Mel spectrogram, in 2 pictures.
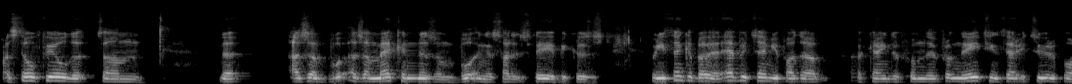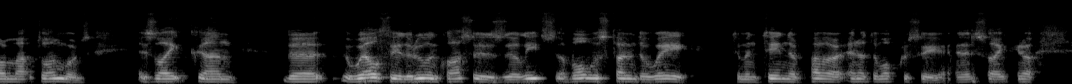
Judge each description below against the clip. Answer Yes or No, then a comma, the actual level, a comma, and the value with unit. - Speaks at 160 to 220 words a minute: Yes, average, 185 wpm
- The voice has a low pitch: No, medium, 150 Hz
